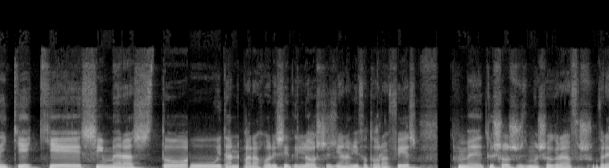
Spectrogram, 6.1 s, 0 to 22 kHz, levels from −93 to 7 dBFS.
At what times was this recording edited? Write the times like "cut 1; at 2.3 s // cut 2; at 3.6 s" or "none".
cut 1; at 1.9 s // cut 2; at 2.4 s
